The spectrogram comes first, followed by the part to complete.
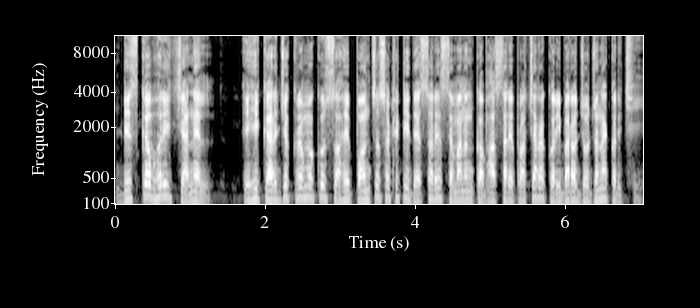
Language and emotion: Odia, neutral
